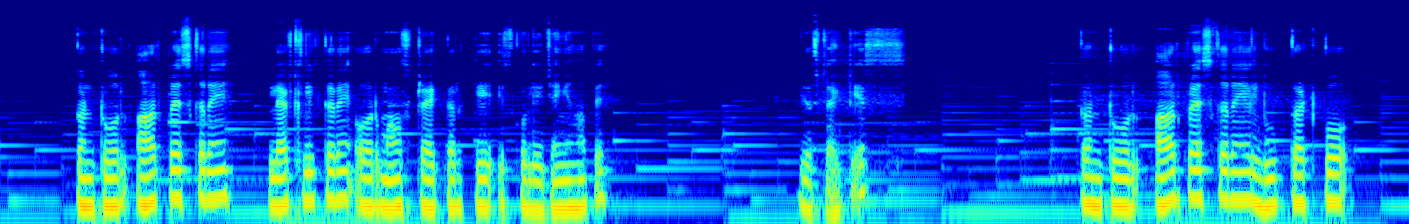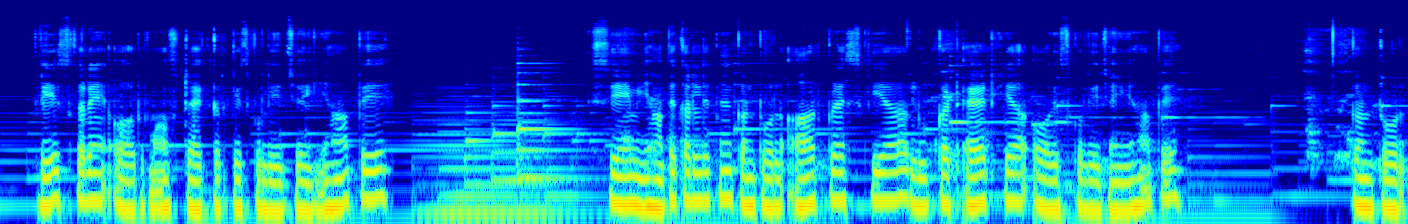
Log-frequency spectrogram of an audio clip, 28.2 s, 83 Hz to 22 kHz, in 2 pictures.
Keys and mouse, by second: 1.6 ctrl+r, 11.7 ctrl+r, 21.2 ctrl+r.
